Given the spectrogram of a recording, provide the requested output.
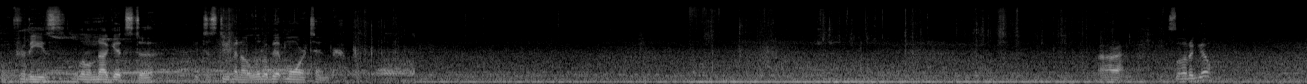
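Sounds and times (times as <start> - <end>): smoker humming: 0.0 - 13.0
aluminium foil crinkling: 7.0 - 11.7.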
